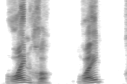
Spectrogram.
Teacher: 3 নম্বর মাখরাজ হলকের শেষ হইতে গইন খ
